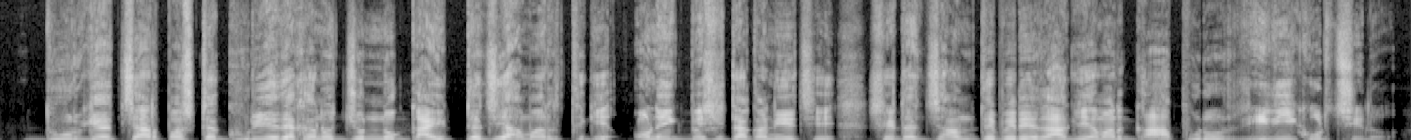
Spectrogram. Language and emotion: Bengali, angry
